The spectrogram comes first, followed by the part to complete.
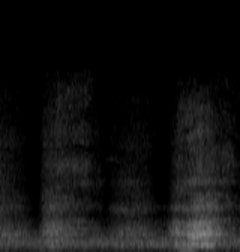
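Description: A person's heavy breathing close to the microphone, in a run of hissy breaths, out of breath after climbing to the top. A short spoken "yeah" comes near the end.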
